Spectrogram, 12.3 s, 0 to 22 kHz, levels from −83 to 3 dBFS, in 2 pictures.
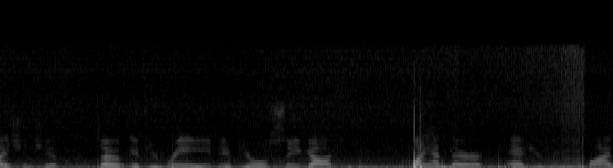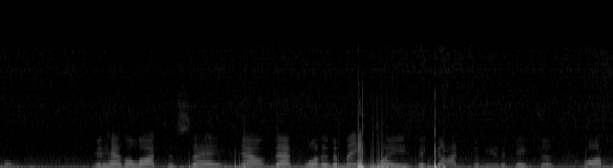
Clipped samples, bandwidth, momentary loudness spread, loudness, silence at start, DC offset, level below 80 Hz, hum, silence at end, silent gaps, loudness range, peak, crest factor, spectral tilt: under 0.1%; 16 kHz; 18 LU; -49 LUFS; 0 s; under 0.1%; -58 dBFS; none; 0 s; none; 8 LU; -16 dBFS; 32 dB; -6.5 dB/octave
